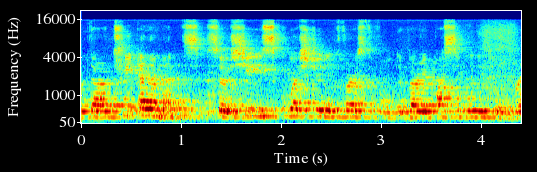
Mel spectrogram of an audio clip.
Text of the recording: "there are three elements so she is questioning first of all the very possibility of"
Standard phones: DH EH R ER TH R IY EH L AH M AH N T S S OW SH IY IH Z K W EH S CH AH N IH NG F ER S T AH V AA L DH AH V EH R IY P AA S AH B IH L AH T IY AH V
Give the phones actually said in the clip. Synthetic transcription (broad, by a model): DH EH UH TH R IY EH L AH M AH N T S S OW SH IY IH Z K W EH S CH AH N IH NG F ER S T AH V AA L DH AH V EH R IY P AA S AH B IH L AH T IY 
